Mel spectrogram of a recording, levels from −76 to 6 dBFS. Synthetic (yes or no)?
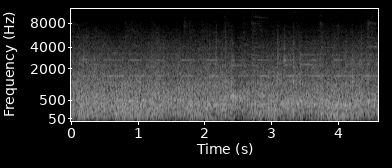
no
